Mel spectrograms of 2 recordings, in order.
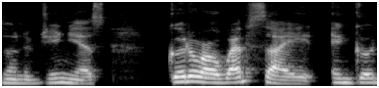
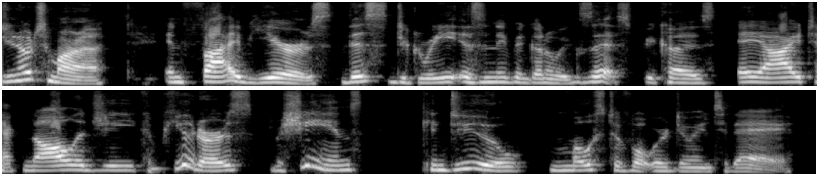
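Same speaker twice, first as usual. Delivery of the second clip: usual speaking voice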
